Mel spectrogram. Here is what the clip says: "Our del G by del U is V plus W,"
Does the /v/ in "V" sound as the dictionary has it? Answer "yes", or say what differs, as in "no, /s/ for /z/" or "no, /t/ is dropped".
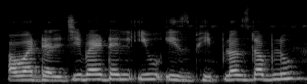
no, /b/ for /v/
